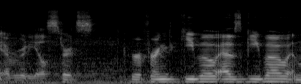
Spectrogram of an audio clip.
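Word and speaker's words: Geebo: I'll spell it out in chat. Hold on. G-E-E-B-O. Gibo.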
